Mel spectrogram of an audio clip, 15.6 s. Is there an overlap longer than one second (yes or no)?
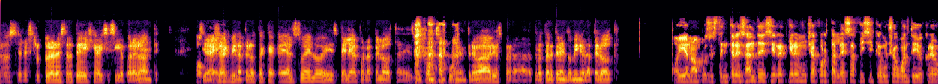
no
